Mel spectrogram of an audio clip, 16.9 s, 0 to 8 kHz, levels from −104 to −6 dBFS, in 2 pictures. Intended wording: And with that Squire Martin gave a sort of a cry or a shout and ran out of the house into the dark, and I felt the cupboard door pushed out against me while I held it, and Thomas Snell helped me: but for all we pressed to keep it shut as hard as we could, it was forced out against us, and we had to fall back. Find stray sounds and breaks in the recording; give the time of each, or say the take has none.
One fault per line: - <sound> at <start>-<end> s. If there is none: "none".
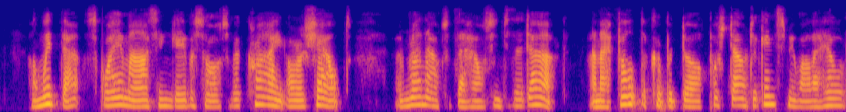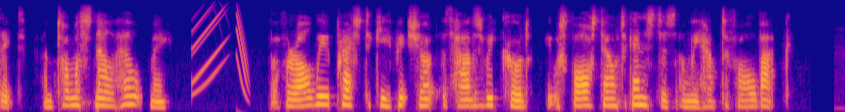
- chirp at 10.4-11.0 s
